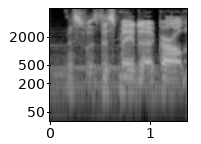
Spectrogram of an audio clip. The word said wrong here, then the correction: Jarl: Garl or Jarl? – Jarl. – Yeah. – Is Jarl? I pronounced it wrong, yeah.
